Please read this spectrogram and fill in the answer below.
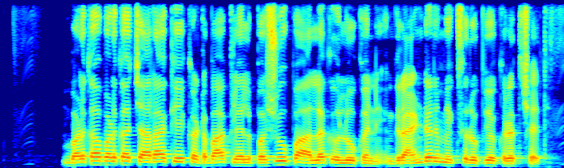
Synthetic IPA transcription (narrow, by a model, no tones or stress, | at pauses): bəɭkabəɭkat͡ʃaːɾakekəʈbaːkleːlpəʃupaːləkloːkənḛɡɾaːɪɳɖəɾmɪksəɾʊpjoːɡ̚kəɾət̪t͡ʃʰḛːt̪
